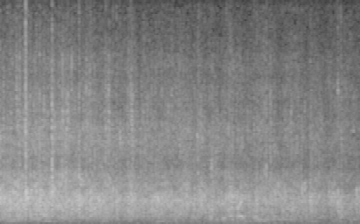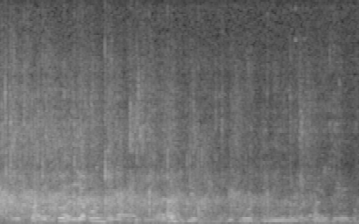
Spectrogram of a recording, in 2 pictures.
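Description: Sustained crowd applause fills a hall at an awards ceremony honoring real-life heroes, a dense continuous roar of many hands, loud and steady, with a voice speaking over it.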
